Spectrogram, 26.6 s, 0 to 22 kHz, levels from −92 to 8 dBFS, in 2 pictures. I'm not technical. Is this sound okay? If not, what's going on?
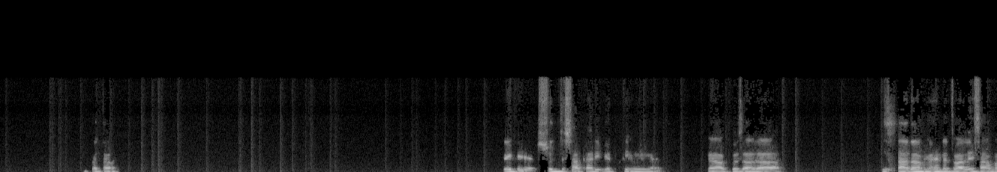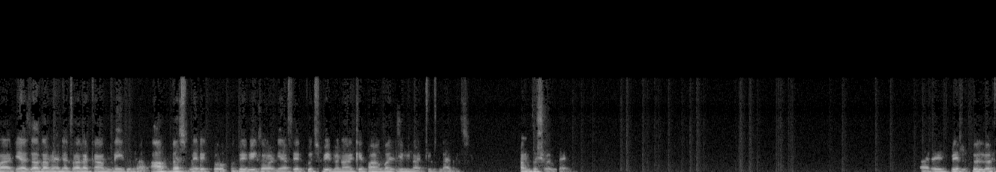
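Yes, it sounds fine.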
